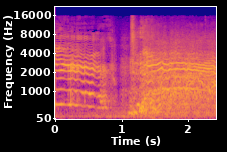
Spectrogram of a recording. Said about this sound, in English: You on the beach, you hear the dolphins.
